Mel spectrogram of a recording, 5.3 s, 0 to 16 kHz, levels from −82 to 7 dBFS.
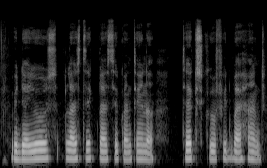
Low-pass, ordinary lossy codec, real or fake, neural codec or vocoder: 10.8 kHz; AAC, 96 kbps; real; none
